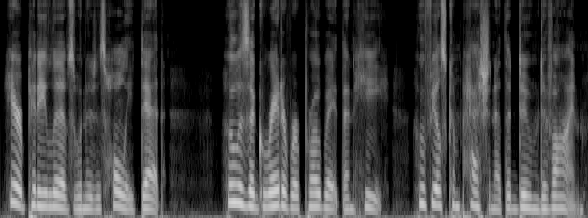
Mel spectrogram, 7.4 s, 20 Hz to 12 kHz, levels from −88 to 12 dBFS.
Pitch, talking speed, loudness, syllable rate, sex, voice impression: 200 Hz, 180 wpm, -17 LUFS, 5.6 syllables/s, female, very feminine, slightly young, adult-like, very thin, slightly tensed, weak, slightly bright, soft, very clear, fluent, slightly raspy, very cute, intellectual, very refreshing, sincere, very calm, very friendly, very reassuring, very unique, elegant, slightly wild, very sweet, lively, kind, slightly sharp, slightly modest, light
